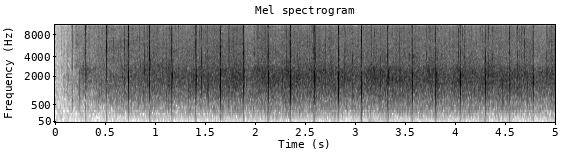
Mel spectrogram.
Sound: audience applauding

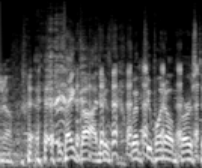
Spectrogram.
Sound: both Chuckle

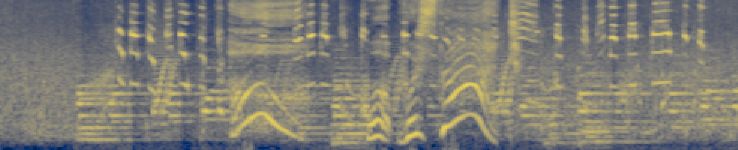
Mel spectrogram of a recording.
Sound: narrator gasps

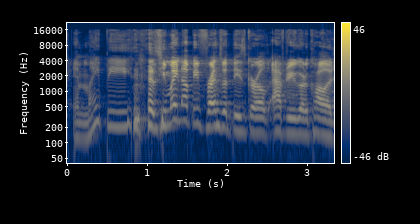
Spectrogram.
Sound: chuckles

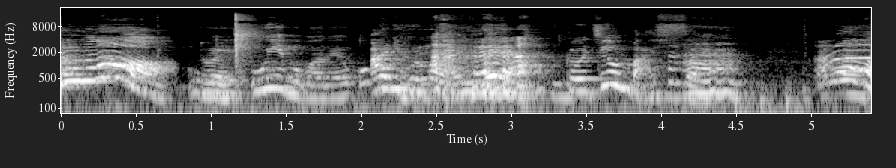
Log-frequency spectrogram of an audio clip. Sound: tears

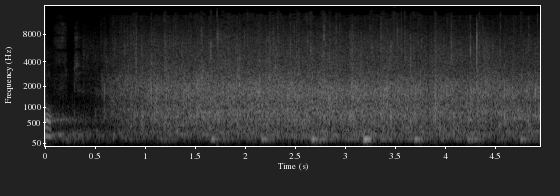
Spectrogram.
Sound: audience applauding

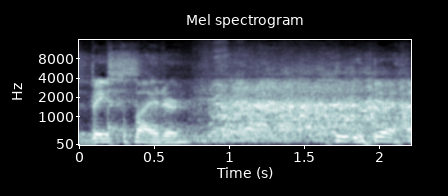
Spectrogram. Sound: audience laughing

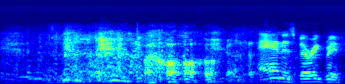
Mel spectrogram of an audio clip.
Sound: laughing

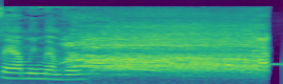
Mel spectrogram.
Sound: audience gasping

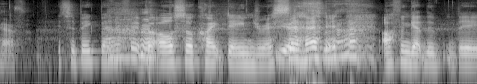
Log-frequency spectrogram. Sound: laughing

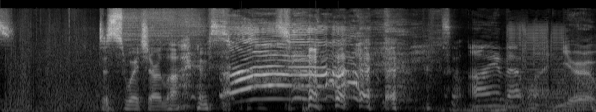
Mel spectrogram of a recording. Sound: groans

